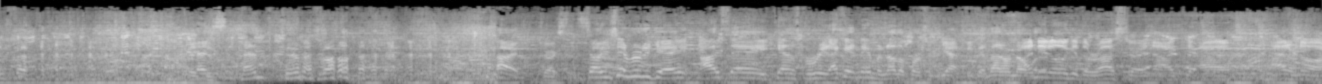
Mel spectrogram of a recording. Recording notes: Live from MSG.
